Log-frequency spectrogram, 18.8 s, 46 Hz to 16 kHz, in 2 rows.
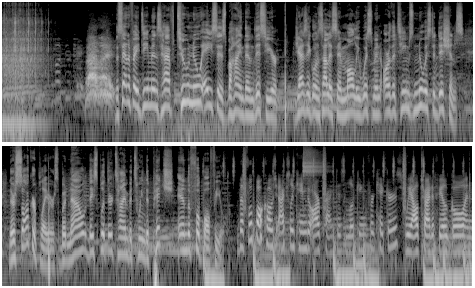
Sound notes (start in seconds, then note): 1.6 players cheer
